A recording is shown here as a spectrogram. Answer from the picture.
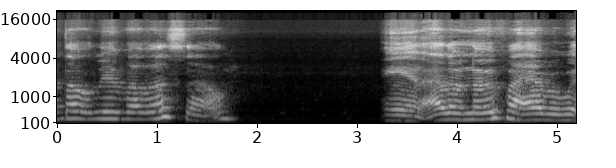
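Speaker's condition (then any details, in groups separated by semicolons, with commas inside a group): Cerebral palsy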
